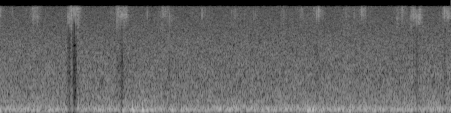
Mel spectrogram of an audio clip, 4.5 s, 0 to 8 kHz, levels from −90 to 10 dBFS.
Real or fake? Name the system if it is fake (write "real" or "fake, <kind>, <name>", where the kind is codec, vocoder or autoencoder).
real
